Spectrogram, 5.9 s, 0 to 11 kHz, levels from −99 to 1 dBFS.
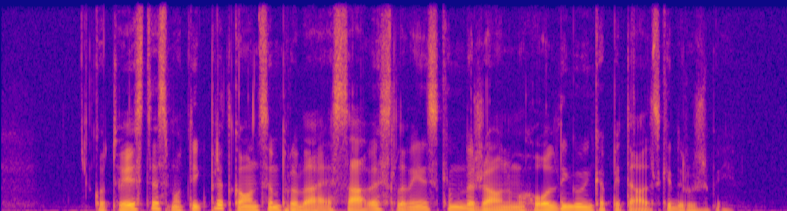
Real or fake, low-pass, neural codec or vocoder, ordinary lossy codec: real; none; none; none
